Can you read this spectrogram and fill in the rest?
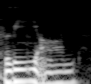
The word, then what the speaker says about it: Leon: I say it in a very American way, I think. Leon.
